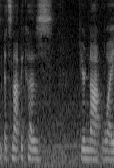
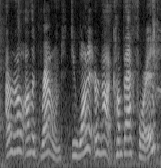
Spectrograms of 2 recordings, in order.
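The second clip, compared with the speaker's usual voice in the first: exasperated retort; 5 semitones higher, 9 dB louder than usual. Retold or imitated. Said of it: "And I'm like".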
